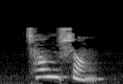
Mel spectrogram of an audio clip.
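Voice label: "昌盛" Mandarin Chinese; chinese flashcards; hsk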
